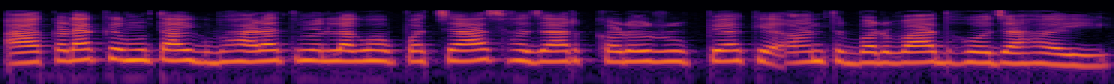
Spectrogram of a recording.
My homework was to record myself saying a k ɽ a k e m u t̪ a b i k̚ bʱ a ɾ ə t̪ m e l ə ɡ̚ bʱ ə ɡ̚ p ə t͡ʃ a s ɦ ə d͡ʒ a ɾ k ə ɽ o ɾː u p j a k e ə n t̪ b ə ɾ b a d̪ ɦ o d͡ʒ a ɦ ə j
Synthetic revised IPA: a k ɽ a k e m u t̪ a b i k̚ bʱ a ɾ ə t̪ m e l ə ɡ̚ bʱ ə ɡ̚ p ə t͡ʃ a s ɦ ə d͡ʒ a ɾ k ə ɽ o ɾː u p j a k e ə n t̪ b ə ɾ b a d̪ ɦ o d͡ʒ a ɦ ə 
